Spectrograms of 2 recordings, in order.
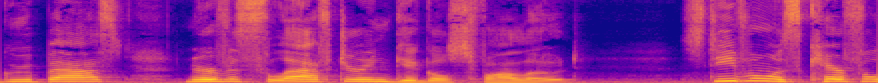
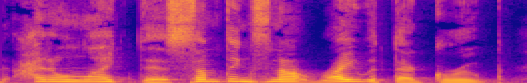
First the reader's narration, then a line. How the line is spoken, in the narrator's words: Stephen whispered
